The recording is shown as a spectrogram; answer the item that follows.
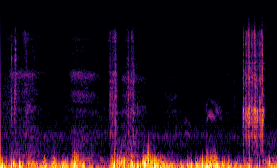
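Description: Low rumble of wind on the microphone. Near the end comes a short burst of rapid sharp clicks from a camera shutter firing a quick series of frames.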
